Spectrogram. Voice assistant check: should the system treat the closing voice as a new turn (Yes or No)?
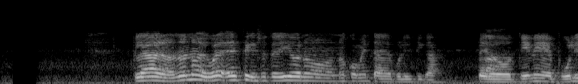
No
